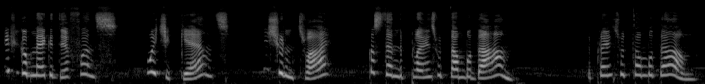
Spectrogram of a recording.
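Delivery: Scottish brogue, rising and insistent; Scottish accent. Acted. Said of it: "like some Scottish person".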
